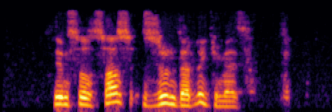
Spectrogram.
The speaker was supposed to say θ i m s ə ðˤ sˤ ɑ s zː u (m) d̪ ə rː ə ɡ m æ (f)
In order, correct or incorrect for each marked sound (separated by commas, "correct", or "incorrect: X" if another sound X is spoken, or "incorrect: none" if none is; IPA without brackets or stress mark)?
incorrect: n, incorrect: θ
